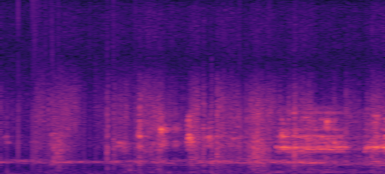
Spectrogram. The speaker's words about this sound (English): Listen to those seagulls. They feel the bad weather coming.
